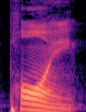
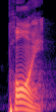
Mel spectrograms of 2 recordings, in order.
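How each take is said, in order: First: The word is drawn out slowly. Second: The word is said at normal speed. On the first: The speaker calls it wrong. "I'm not pronouncing it so slow like point" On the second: The speaker calls it right. "when I say it naturally, point"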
